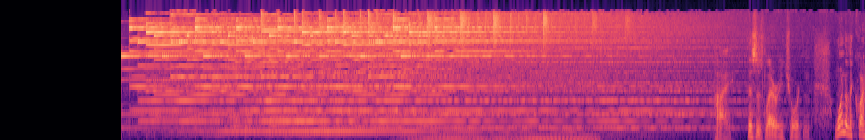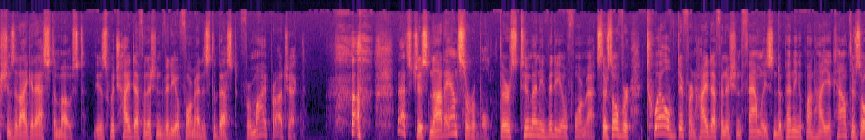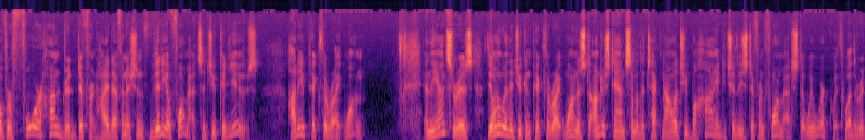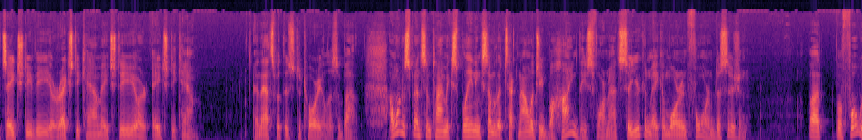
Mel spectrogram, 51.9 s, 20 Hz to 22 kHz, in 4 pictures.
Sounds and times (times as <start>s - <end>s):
Glockenspiel: 1.8s - 12.2s.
